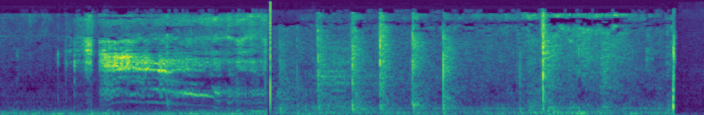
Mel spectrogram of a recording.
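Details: Domestic cat giving a drawn-out, wavering yowl that slides downward over about a second and a half, followed by sharp clattering knocks and thuds, with background music and people talking.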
